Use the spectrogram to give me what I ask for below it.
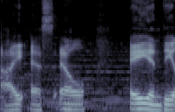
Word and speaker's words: island: looks like if you if you looked at the word Island i s l a n d it looks like Iceland like Island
